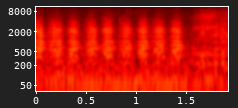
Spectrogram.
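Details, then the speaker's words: Husqvarna 394XP chainsaw crank turned by hand after teardown, run just before and possibly still warm: a dry, gritty rasp repeating about four times a second. The bearings feel good but sound rough, indicating a rough crankshaft bearing. "the bearings feel good in it man they sound like crap and I just ran that saw before I brought it in there and tore it"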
